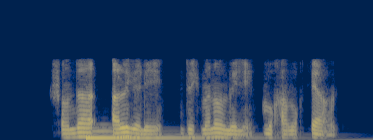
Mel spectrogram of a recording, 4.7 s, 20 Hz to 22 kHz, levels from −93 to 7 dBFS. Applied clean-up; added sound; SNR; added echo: none; Tabla; 4 dB; none.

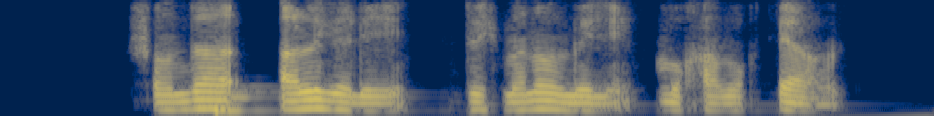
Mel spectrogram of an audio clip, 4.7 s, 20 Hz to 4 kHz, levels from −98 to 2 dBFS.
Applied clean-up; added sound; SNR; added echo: neural mask model DeepFilterNet 3.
